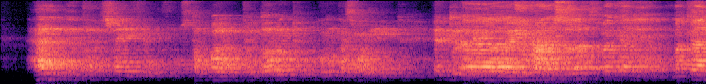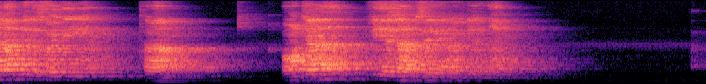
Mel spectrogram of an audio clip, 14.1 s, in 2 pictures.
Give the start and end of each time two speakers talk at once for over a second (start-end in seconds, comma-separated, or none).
4.6-5.8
